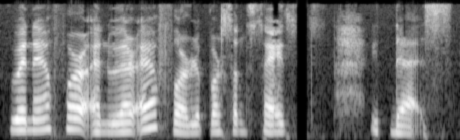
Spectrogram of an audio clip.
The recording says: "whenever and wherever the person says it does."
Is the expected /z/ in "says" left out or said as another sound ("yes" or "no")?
yes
